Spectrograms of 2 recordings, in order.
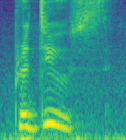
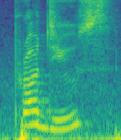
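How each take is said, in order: First: Pro-DUCE, the verb; light "pro", land on "DUCE" in "produce"; stress on second syllable. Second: PROD-uce, the noun; stress on first syllable. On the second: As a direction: punch the "PROD" of "Produce", light second syllable. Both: Shown as a demonstration. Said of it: "according to your syllable stress pattern".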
